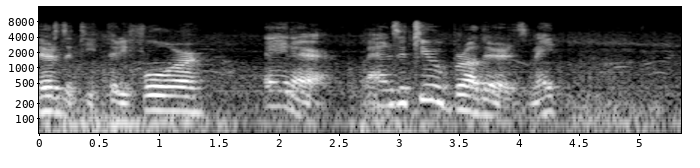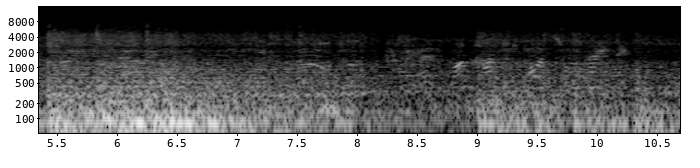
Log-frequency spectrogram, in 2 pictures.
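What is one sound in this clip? Guns fire and shells explode in a battle.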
